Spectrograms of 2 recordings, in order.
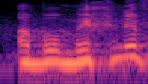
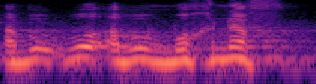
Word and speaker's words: ابو مخنف: یہ ابو مخنف نے یہ جھوٹ بولا ہے۔ ابو مخنف نے ابو مخنف تلفظ کرتے ہیں، ابو مخنف ہے اس کا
